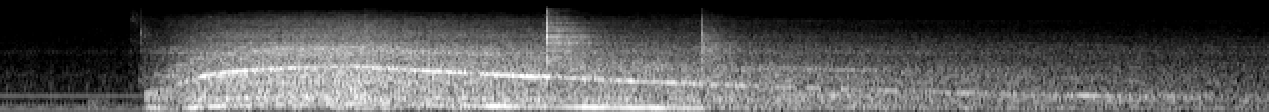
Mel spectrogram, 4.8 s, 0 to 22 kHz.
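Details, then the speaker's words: Lincoln Electric X-Tractor 1GC fume extractor bought at auction, wired for 120 V and drawing 15 A on high from a 20 A circuit: the motor spins up with a rising whine that settles into a steady, even airflow rush. It works normally. "you can tell, it works."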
